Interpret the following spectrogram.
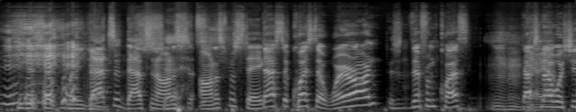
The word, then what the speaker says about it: Money Gang: Money Game. So that's. Oh, I said it wrong. You say Money Gang? I did. Money Gang.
